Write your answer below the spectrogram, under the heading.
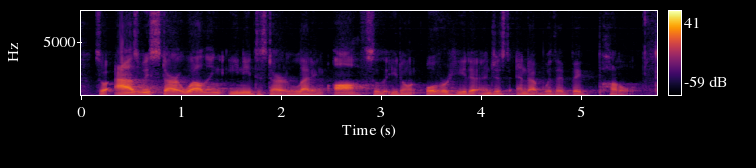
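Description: Over a quiet background, a man speaks fairly quickly with lively intonation and vocal fry. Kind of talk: tutorial. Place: garage.

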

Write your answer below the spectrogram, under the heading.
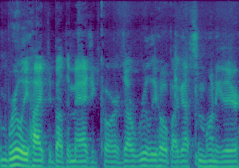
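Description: With a slightly mellow tone, a man speaks fast and keeps his intonation fairly even. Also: medium pitch for a man.

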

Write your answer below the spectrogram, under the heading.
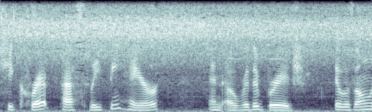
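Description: A natural voice reading aloud

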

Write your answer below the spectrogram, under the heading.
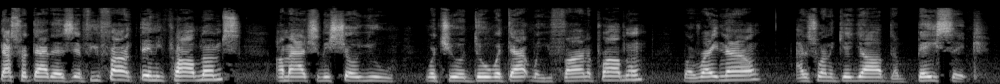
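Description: With a high pitch and fairly even intonation, a man talks at a moderate pace in a dry sound with no echo. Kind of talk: tutorial. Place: car. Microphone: phone near.

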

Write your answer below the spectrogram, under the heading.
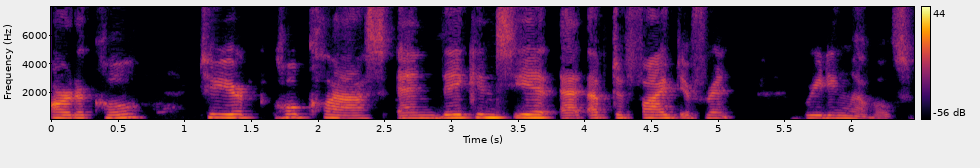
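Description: This woman's voice is somewhat breathy. She speaks at a moderate pace. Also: quiet background. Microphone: video call.

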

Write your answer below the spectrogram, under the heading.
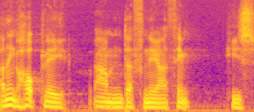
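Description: Delivered in a southern English accent, the speech runs at a very fast pace with monotone, flat intonation. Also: man. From England, East Sussex; England. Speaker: painter. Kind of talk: interview; interview answer. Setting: gallery exhibition. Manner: hesitant, many fillers. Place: hall.

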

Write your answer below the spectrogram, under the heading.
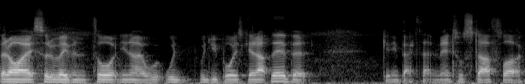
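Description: In an Australian accent, a man with a fairly low pitch talks at a fairly quick pace with monotone, flat intonation. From Tweed, northern New South Wales, Australia; New South Wales, Australia. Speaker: sports high performance manager. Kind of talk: casual interview. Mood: calm, reflective. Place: studio. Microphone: lapel.

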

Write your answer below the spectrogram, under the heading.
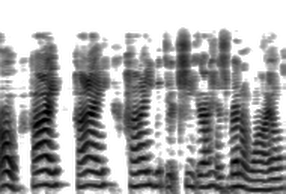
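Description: Using a put-on character voice, a woman speaks at a fairly high pitch and a fairly slow pace.

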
